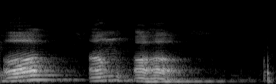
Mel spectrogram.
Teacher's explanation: अ भी बोला जाता है ह भी बोला जाता है और विसर्ग भी ये सब कंठ से बोले जाते हैं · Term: कंठ वर्ण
